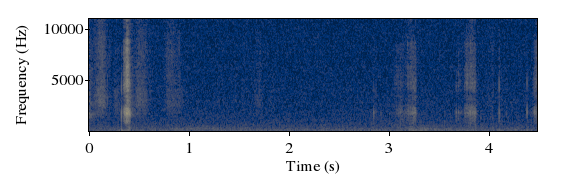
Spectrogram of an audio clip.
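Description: A steel-nib dip pen with ink scratches fine hair strokes on a flat sheet of white drawing paper resting on a dark table. A sharp, bright scratch comes near the start, followed by near silence and then a few lighter, crisp scratches toward the end. The sounds are quiet, high and dry, with almost no low end and no ring.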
